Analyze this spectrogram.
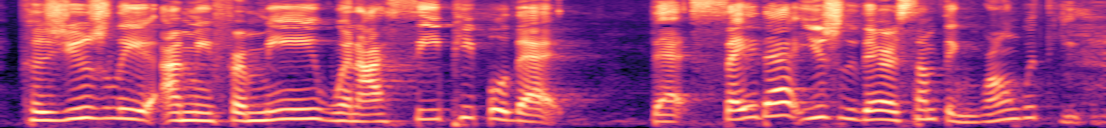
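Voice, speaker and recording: Lively intonation and a fairly quick pace mark a plain, everyday voice. The recording is very clean, with a silent background. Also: woman. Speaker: podcast co-host. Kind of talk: casual chat.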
